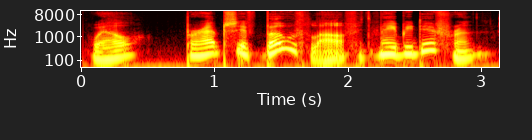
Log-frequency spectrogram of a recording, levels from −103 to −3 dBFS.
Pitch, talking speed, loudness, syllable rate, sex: 170 Hz, 170 wpm, -20 LUFS, 4.5 syllables/s, male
